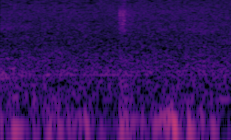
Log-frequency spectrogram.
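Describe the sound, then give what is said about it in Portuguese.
Wind gusts buffet the microphone in low, irregular rumbling bursts, with a soft, steady hiss behind them. The sound is fairly quiet and continuous, with no voices. “Esse vento aqui não vai me ajudar.”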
